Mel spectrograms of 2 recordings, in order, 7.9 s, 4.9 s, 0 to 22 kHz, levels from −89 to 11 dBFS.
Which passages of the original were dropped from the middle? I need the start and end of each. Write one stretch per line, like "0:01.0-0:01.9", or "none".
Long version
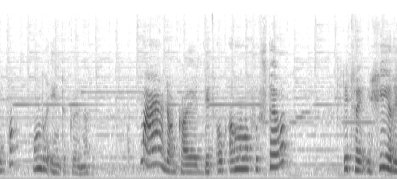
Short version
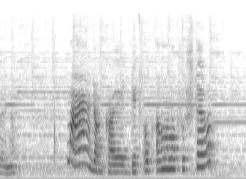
none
